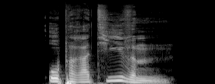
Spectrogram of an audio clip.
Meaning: strong dative masculine/neuter singular of operativ
- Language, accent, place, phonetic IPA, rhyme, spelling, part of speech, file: German, Germany, Berlin, [opəʁaˈtiːvm̩], -iːvm̩, operativem, adjective, De-operativem.ogg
